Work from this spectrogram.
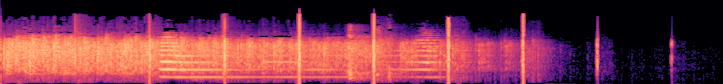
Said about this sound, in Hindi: संगत के लिए तालियां बजाओ।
